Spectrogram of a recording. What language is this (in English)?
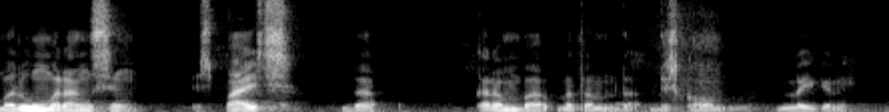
Manipuri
